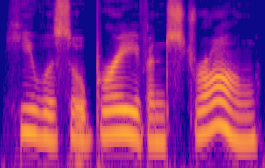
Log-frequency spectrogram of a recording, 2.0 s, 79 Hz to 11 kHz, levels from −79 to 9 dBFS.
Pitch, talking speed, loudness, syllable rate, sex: 205 Hz, 180 wpm, -15 LUFS, 3.7 syllables/s, female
